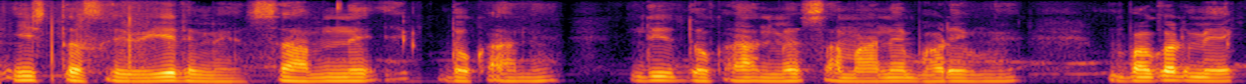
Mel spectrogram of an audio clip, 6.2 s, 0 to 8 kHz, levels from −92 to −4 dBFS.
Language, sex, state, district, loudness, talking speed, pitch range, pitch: Hindi, male, Bihar, Patna, -20 LUFS, 175 wpm, 120-140 Hz, 130 Hz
